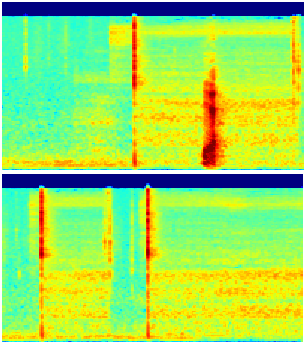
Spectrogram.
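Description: S.T. Dupont MaxiJet jet-flame butane lighter being fired: several sharp clicks of its ignition and a steady hiss of the jet flame from about a second in, the hiss briefly cutting out and returning a few times.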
